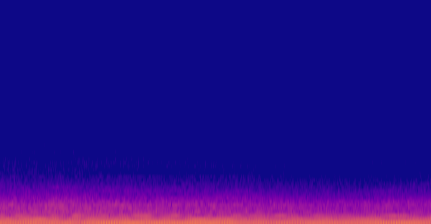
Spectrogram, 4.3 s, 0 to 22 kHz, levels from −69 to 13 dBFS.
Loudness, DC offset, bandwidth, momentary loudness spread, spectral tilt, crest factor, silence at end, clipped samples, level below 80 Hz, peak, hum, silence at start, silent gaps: -20 LUFS; under 0.1%; 5 kHz; 3 LU; -10 dB/octave; 12 dB; 0 s; under 0.1%; -28 dBFS; -8 dBFS; none; 0 s; none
